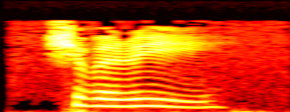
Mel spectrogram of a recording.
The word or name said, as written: charivari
